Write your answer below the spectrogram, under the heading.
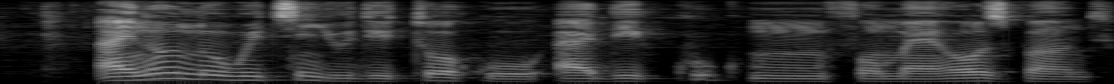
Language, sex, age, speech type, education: Nigerian Pidgin, male, 15-29, spontaneous, tertiary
